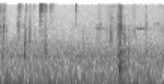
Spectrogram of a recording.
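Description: A handful of sharp, light clicks and rattles, scattered irregularly, over a steady low rumble, with a couple of short high chirps near the end.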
